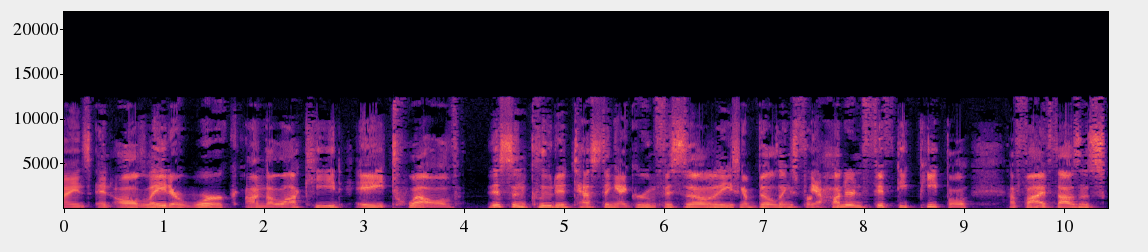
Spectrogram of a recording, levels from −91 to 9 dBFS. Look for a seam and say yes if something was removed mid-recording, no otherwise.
yes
